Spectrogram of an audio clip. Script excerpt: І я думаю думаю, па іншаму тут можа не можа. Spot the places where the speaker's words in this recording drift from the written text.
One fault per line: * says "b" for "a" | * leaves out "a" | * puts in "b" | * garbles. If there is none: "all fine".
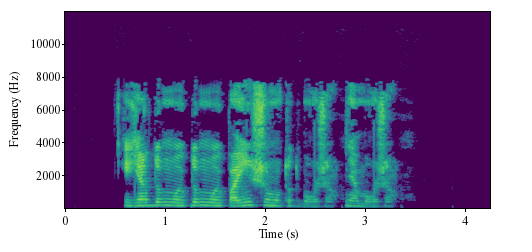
all fine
